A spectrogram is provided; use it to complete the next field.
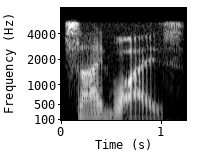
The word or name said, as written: sidewise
